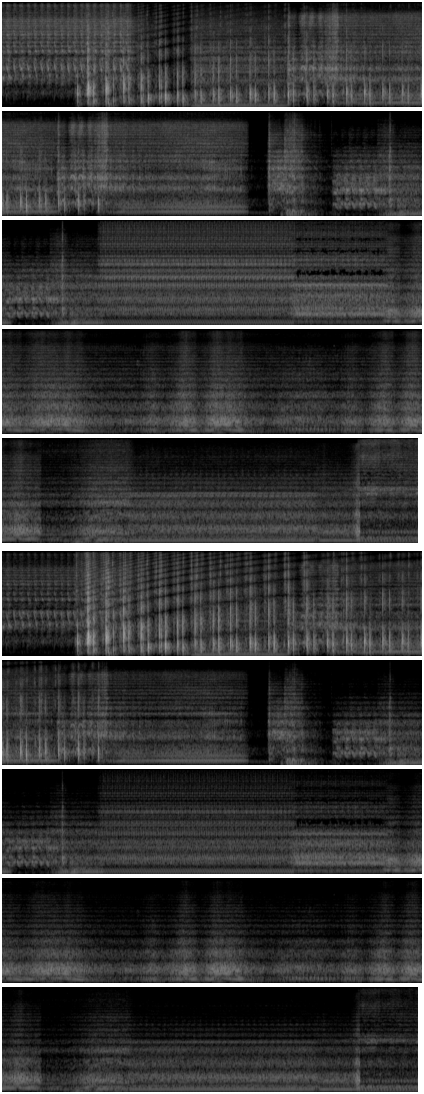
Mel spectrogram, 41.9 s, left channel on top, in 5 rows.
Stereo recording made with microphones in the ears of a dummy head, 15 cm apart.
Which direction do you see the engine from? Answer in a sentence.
In this clip you hear the engine on the left.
